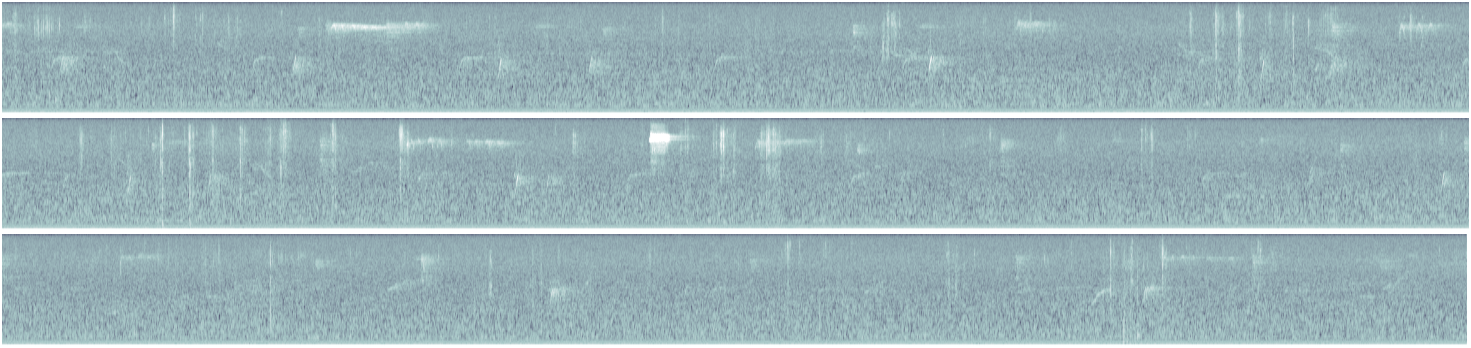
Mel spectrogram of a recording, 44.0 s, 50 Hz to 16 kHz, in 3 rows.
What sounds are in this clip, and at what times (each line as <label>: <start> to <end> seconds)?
Wrentit song: 0 to 2 seconds
Swainson's Thrush call: 0 to 10 seconds
Chestnut-backed Chickadee call: 2 to 6 seconds
Wrentit song: 4 to 8 seconds
unidentified bird chip note: 8 to 10 seconds
Chestnut-backed Chickadee call: 10 to 12 seconds
Northern Flicker call: 10 to 14 seconds
unidentified bird chip note: 12 to 14 seconds
Swainson's Thrush call: 12 to 16 seconds
Chestnut-backed Chickadee call: 14 to 16 seconds
Northern Flicker call: 16 to 18 seconds
Chestnut-backed Chickadee call: 18 to 20 seconds
Swainson's Thrush call: 18 to 24 seconds
Cedar Waxwing call: 20 to 22 seconds
Chestnut-backed Chickadee call: 22 to 24 seconds
unidentified bird chip note: 22 to 26 seconds
Swainson's Thrush call: 26 to 30 seconds
unidentified bird chip note: 28 to 30 seconds
Chestnut-backed Chickadee call: 30 to 32 seconds
unidentified bird chip note: 32 to 34 seconds
Swainson's Thrush call: 32 to 36 seconds
unidentified bird chip note: 36 to 40 seconds
Swainson's Thrush call: 40 to 42 seconds
Hermit Thrush song: 42 to 44 seconds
